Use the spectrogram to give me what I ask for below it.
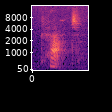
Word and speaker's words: cat: The difference is that the first one is pronounced with a release of breath, cat, whereas the second one holds the tip of the tongue at that tooth ridge, creating the held T.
